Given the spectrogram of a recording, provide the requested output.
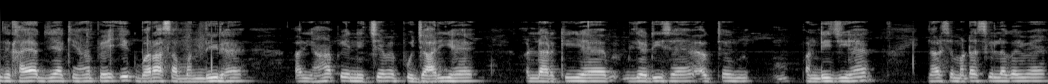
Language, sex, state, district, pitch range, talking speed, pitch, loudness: Maithili, male, Bihar, Supaul, 150-160 Hz, 170 wpm, 155 Hz, -17 LUFS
